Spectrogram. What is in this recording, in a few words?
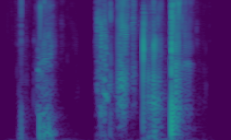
cartoon squelch splat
